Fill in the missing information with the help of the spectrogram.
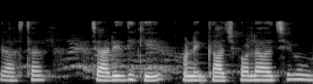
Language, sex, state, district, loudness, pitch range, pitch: Bengali, female, West Bengal, Purulia, -17 LUFS, 195-215 Hz, 200 Hz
